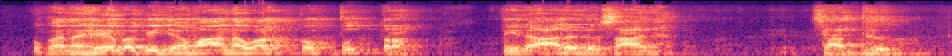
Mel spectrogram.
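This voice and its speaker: A man's fairly quick speech is heard with audible echo in the room and noticeable noise behind it. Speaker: Islamic preacher and university lecturer. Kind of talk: sermon. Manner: conversational, joking.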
